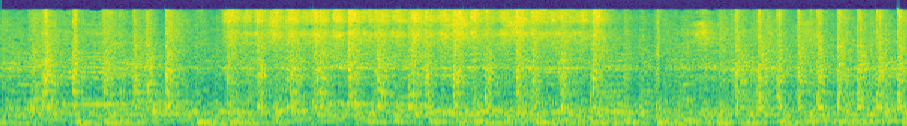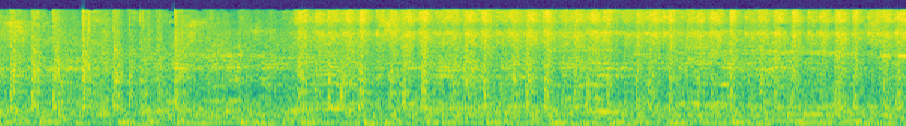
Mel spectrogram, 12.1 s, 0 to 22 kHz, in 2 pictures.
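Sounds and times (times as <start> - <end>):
rapid snare drums: 0.0 - 12.0
samba drum section playing: 0.0 - 12.0
deep bass drums: 3.0 - 12.0.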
